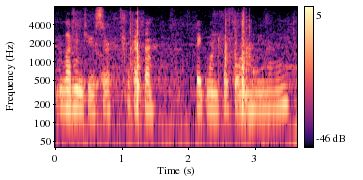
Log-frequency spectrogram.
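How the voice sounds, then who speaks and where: A woman's voice: sits low, flat delivery, normal speed, gravelly. A woman chatting casually as she walks through a large store, filming on her phone and pointing out prices. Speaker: vlogger. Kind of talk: casual shopping vlog narration. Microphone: phone camera held while walking. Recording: noisy store background.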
